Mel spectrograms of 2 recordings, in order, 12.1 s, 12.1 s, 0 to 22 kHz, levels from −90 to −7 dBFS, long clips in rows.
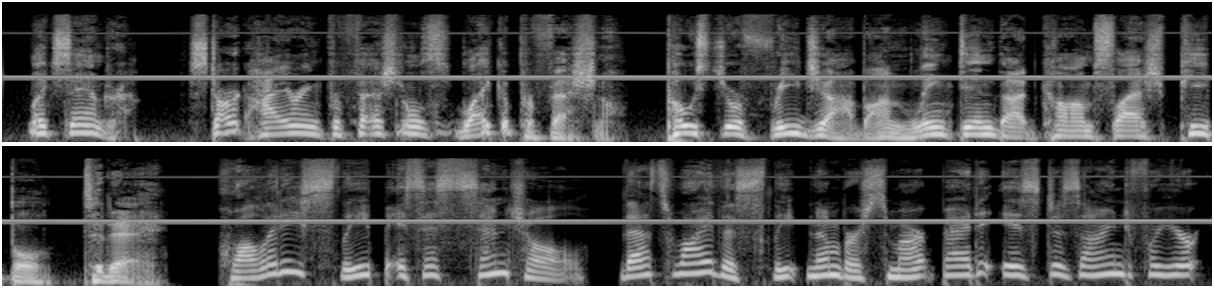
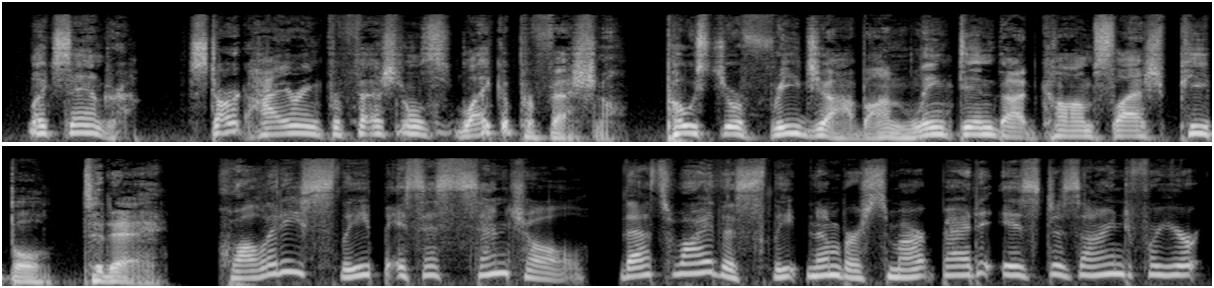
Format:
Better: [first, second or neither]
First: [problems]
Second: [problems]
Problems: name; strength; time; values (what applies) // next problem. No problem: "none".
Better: second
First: high-pitched whine; loud; throughout; 3 kHz, 8 dB below the speech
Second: none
